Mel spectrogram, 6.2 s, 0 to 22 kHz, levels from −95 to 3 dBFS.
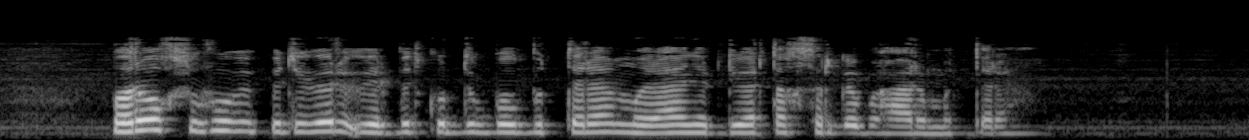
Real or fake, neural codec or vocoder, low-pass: fake; codec, 16 kHz, 16 kbps, FreqCodec, larger model; 7.2 kHz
